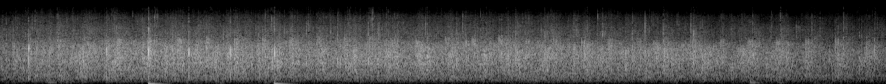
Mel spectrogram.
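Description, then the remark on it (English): Sustained audience applause of thanks at the close of a lecture, steady and loud, many hands clapping together in a dense, continuous wash that holds for several seconds without talk. “Maybe one final round of applause of thanks.”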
